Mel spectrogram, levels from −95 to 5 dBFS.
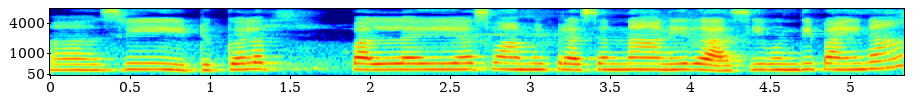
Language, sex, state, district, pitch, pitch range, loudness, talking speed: Telugu, female, Andhra Pradesh, Anantapur, 265 Hz, 260-275 Hz, -15 LUFS, 125 wpm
